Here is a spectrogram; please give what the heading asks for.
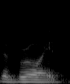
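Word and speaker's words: de Broglie: pronounce this it's a French name de is pronounced de Bry okay yeah so the Bro the BR is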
